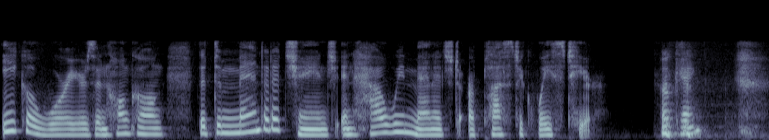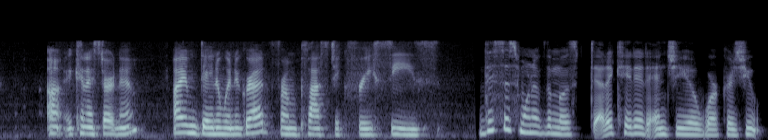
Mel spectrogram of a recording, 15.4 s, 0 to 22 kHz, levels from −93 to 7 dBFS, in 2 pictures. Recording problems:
high frequencies cut off; noticeable; nothing above 6.5 kHz

